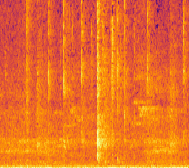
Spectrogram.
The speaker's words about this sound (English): Yeah, you get to hear them type now.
